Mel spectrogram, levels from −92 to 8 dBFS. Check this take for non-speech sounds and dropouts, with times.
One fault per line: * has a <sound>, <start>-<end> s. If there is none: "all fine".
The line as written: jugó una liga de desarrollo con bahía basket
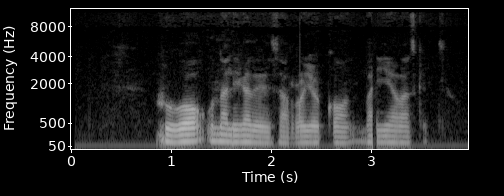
* has a dropout, 3.0-3.1 s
